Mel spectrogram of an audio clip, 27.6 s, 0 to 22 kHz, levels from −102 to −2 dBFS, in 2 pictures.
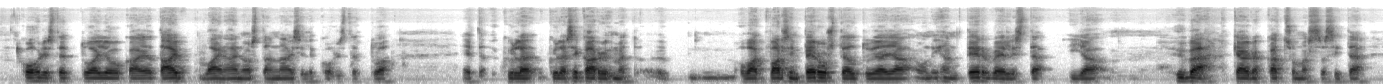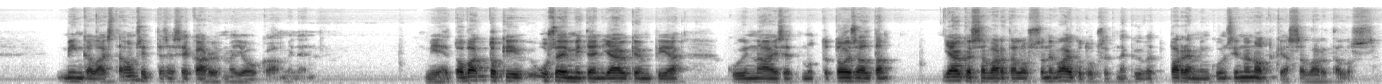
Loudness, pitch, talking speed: -22 LUFS, 110 Hz, 105 wpm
